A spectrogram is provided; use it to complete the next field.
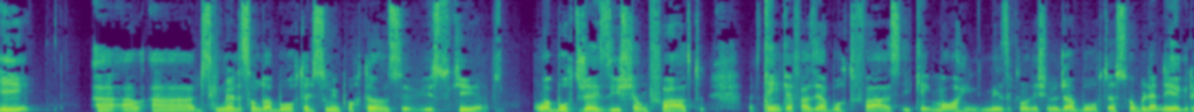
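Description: A man's medium-pitched, normal speaking voice with lively intonation at a moderate pace. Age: 20s. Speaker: political candidate, law student. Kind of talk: interview.

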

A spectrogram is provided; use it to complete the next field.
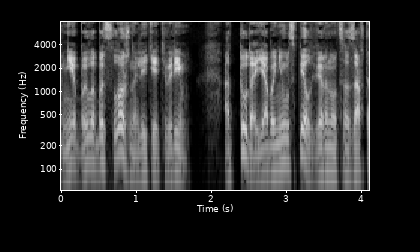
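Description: A natural reading voice is heard. Behind it, the background is quiet.

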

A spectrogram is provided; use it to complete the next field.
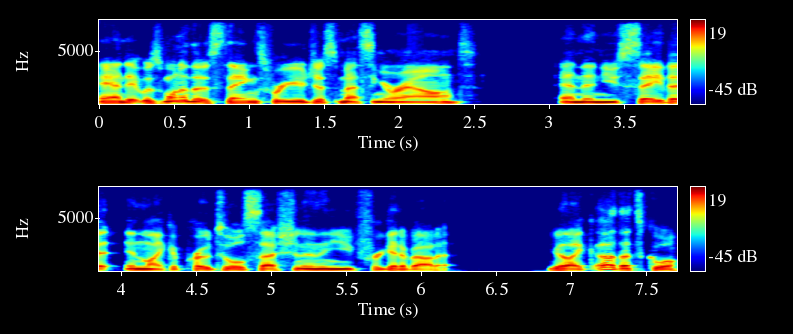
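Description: With a normal speaking voice, a man talks fairly quickly at a fairly low pitch, his pitch varying in an ordinary way. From US South. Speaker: musician. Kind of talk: casual interview. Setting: video call from home bedroom studio.

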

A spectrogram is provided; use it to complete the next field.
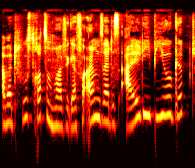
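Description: A woman speaks with a somewhat breathy voice and ordinary pitch variation. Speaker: podcast co-host, university student. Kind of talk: casual chat.

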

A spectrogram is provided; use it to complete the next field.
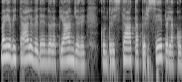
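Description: Someone is doing plain reading aloud, with ordinary pitch variation.

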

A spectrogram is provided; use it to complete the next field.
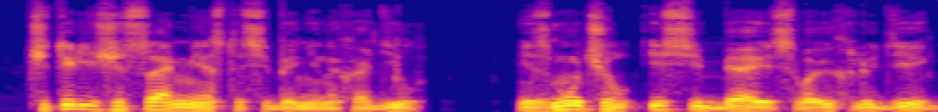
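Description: Plain reading aloud plays out over a quiet background.

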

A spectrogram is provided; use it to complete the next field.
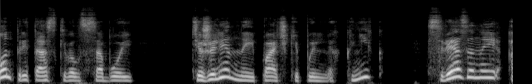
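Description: There is little sound behind this natural-voiced reading aloud.

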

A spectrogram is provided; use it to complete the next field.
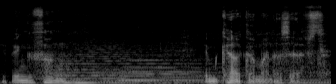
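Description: With faint music in the background, a man uses a put-on character voice with an extremely low pitch, vocal fry, fairly even intonation and a fairly slow pace.

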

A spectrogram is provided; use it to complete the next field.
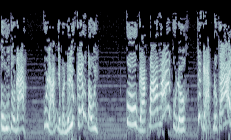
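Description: In a put-on character voice of extremely high pitch, the speaker moves at a fairly quick pace as faint music plays behind. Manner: hissing through the teeth, venomous.

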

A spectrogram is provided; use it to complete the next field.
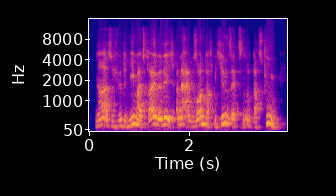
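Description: Here a woman is talking. Her pace is moderate. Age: 30s. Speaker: real estate expert and investor. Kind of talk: interview.

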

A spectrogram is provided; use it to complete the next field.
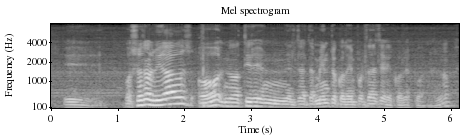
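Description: Audible room echo surrounds a man whose fairly low voice has a slightly mellow tone, lively intonation and a moderate pace.

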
